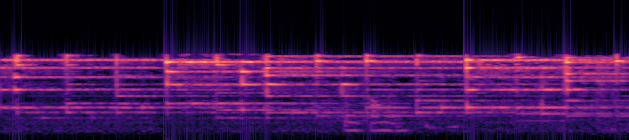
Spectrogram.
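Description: An old flip phone's daily wake-up alarm ringtone plays a bright, beeping electronic melody of stepped tones, repeating steadily for several seconds at moderate volume, with a brief low murmur beneath it midway.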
